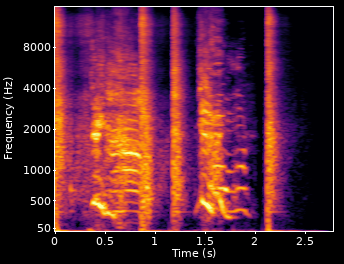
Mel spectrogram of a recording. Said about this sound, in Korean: 울분에 찬 광부는 감독에게 주먹질을 했고.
